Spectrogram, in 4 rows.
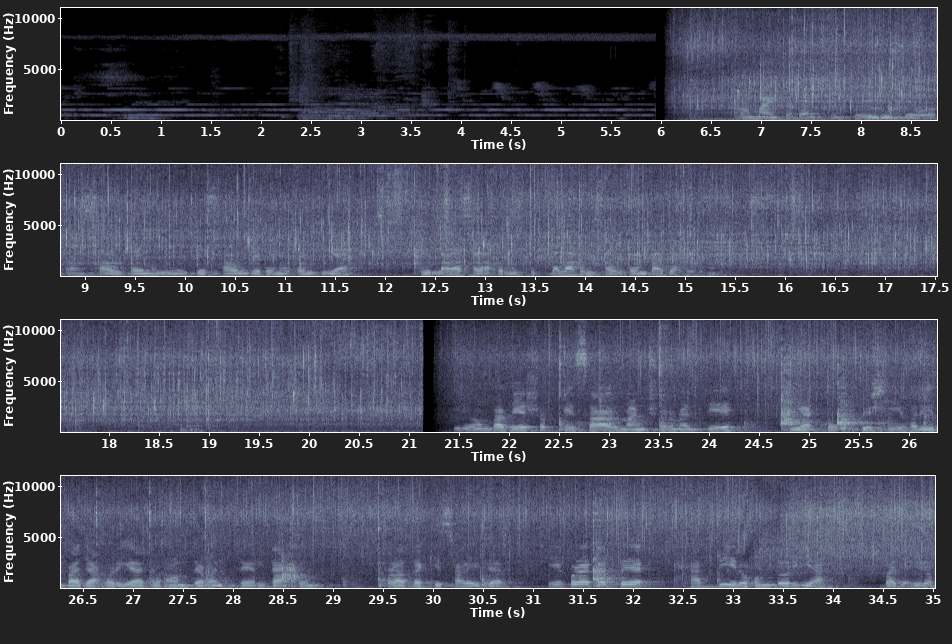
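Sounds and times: rice and meat sizzling in oil: 0:06.0 - 0:35.0
person speaking: 0:06.8 - 0:11.7, 0:12.3 - 0:15.4, 0:21.5 - 0:35.0
spatula stirring in a pan: 0:24.3 - 0:29.8.

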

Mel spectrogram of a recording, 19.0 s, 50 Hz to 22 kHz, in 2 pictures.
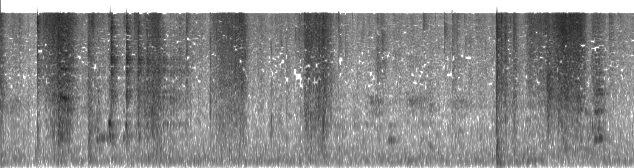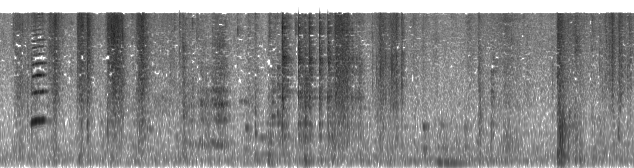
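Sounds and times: coconut husk tearing: 0:00.0 - 0:05.8, 0:06.8 - 0:13.0, 0:14.2 - 0:15.9, 0:18.4 - 0:19.0.

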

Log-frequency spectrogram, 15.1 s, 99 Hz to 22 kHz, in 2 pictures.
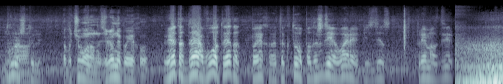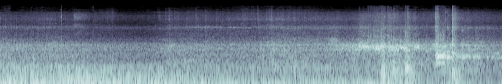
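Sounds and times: road and engine rumble: 0:06.8 - 0:15.0.

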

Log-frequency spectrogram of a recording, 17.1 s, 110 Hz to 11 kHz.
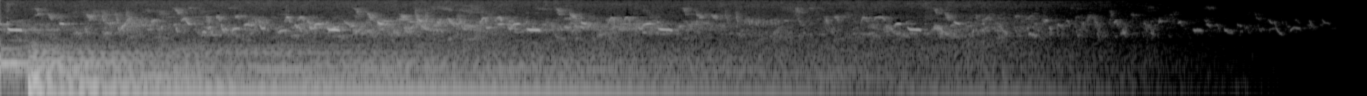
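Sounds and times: steady low hum: 0:00.0 - 0:13.6.

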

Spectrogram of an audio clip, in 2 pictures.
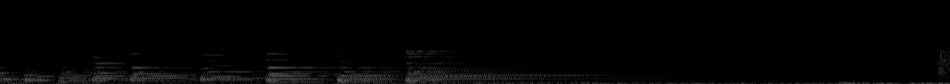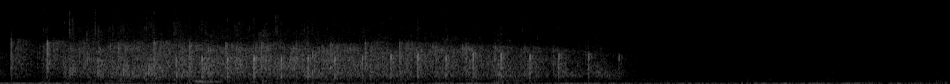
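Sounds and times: audience applauding: 0:09.3 - 0:16.0.

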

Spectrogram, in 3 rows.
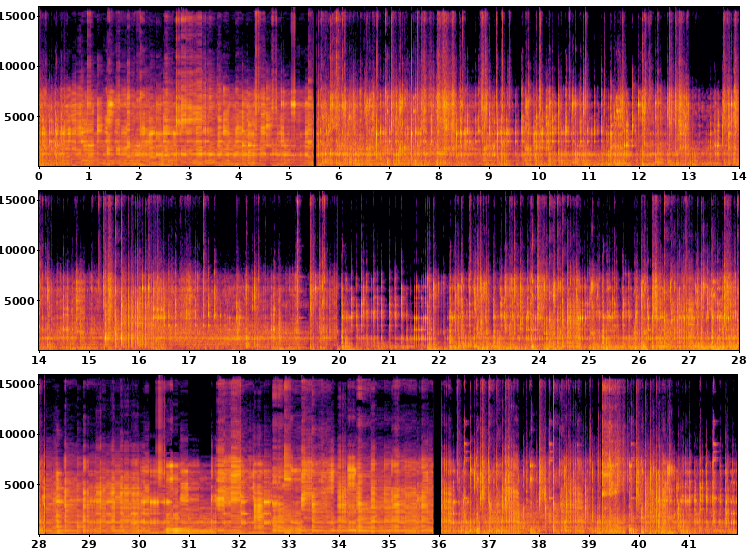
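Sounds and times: background music with held tones: 0:26.2 - 0:40.6.

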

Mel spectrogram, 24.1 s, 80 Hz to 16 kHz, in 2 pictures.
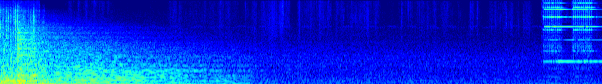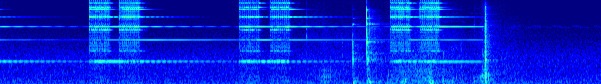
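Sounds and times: telephone bell ringing: 0:10.8 - 0:22.0.

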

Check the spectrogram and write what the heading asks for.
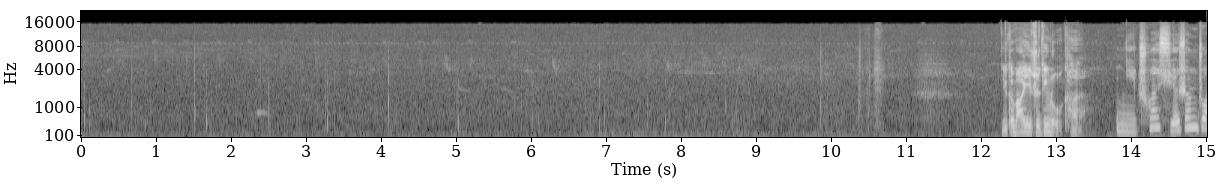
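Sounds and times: footsteps on brick path: 0:00.0 - 0:11.5
low outdoor rumble: 0:00.0 - 0:15.0.

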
